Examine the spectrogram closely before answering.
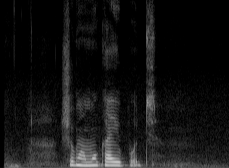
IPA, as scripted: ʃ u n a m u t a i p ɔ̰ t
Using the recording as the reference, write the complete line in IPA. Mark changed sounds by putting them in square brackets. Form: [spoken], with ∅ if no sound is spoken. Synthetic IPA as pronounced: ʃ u [m] a m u [k] a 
